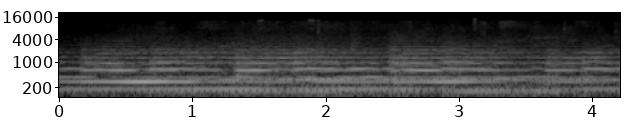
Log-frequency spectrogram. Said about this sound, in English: And we hear the bells ringing at one point, and so it seems like there is no hope and that there may not be any people left.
